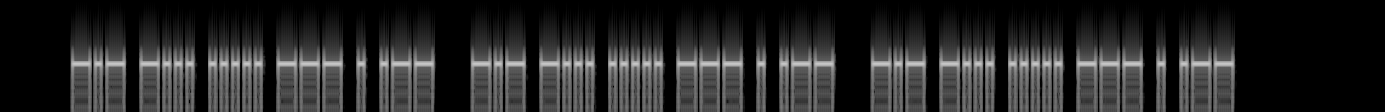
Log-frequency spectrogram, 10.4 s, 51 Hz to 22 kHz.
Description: Morse code, heard as a keyed tone, about 28 wpm, 700 Hz. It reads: KB5OEW KB5OEW KB5OEW
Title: USA Call Signs Repeated 3x 28wpm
